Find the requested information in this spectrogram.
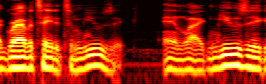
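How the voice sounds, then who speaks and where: With an American accent, a man speaks at a very deep, low pitch on a very clean recording with a silent background. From Washington DC area (DMV). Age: 20s. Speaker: rapper. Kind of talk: radio interview. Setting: college radio studio.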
